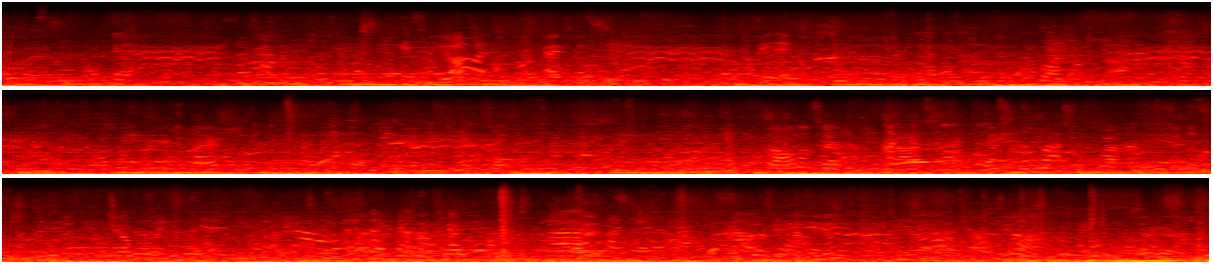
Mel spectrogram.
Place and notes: graz iv. - markt am lendplatz
markt am lendplatz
